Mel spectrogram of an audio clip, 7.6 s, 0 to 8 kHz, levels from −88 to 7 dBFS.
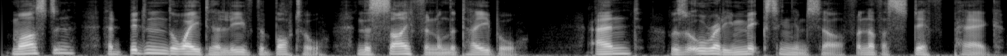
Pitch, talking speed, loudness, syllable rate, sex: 115 Hz, 175 wpm, -19 LUFS, 5.5 syllables/s, male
